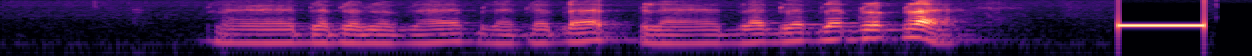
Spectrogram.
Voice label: voicemail annoucement; SIPclient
